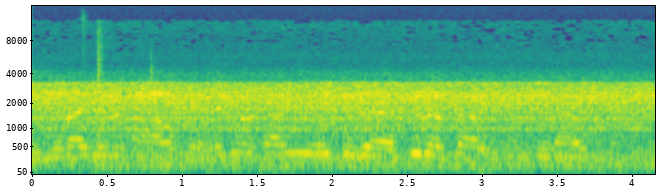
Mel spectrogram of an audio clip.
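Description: Icom IC-7300 HF transceiver's speaker carrying a weak single-sideband voice signal, faint speech half-buried in steady receiver hiss. It is received on a 20-meter antenna while the radio is tuned to the 17-meter band.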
